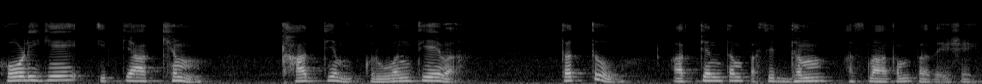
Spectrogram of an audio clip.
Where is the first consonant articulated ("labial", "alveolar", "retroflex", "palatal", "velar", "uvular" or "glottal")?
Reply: glottal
